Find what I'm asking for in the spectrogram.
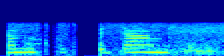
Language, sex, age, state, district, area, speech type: Maithili, female, 45-60, Bihar, Muzaffarpur, urban, conversation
